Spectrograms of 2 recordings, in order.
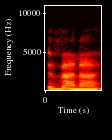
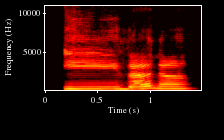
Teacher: ہم حمزۃ الوصل سے کریں گے تو بعد میں آنے والے ساکن لیٹر حمزہ کو مد لیٹر میں بدلتے ہوئے مد البدل کے 2 کاؤنٹس کے ساتھ سٹریچ کرتے ہوئے ہم اس لفظ کی ادائیگی اس طرح سے کریں گے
